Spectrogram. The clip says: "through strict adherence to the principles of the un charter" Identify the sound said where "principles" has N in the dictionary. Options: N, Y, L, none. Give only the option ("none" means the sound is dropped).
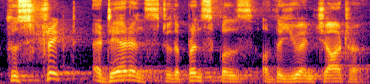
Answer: N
